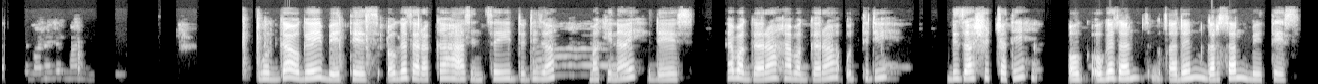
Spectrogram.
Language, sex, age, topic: Gamo, female, 25-35, government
